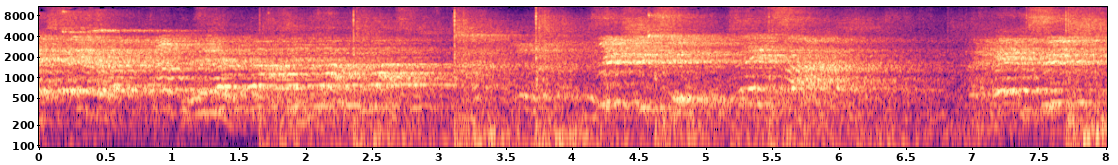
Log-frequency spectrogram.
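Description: Young players shout and call out in a large echoing hall.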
